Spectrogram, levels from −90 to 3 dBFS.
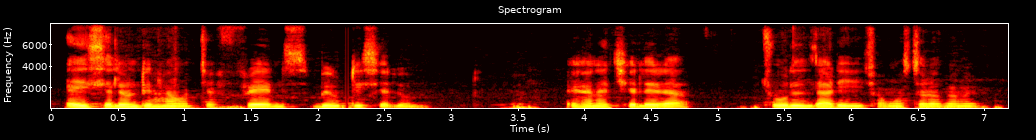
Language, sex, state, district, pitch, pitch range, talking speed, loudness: Bengali, male, West Bengal, Jhargram, 105 Hz, 100-105 Hz, 125 wpm, -19 LUFS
